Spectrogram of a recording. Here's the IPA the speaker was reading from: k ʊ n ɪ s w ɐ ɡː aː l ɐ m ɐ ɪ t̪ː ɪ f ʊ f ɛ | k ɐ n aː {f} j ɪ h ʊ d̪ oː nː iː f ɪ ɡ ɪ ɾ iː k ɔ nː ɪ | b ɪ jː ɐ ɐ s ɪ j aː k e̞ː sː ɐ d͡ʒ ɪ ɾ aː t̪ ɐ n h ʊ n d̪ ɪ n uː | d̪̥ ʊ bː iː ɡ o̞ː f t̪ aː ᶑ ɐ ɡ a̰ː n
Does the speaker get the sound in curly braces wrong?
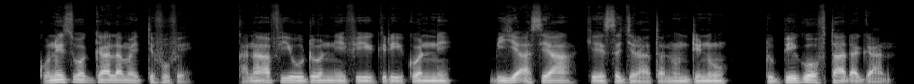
no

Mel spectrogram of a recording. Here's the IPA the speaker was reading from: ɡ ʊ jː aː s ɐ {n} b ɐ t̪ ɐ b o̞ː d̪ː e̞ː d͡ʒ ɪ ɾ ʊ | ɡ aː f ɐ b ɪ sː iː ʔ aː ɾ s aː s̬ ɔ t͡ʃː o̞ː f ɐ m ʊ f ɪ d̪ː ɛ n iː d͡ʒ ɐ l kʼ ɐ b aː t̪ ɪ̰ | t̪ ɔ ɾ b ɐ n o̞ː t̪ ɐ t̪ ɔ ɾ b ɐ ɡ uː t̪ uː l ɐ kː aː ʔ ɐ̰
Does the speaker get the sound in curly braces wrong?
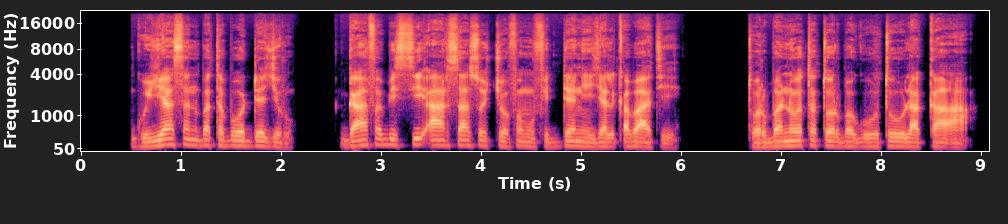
no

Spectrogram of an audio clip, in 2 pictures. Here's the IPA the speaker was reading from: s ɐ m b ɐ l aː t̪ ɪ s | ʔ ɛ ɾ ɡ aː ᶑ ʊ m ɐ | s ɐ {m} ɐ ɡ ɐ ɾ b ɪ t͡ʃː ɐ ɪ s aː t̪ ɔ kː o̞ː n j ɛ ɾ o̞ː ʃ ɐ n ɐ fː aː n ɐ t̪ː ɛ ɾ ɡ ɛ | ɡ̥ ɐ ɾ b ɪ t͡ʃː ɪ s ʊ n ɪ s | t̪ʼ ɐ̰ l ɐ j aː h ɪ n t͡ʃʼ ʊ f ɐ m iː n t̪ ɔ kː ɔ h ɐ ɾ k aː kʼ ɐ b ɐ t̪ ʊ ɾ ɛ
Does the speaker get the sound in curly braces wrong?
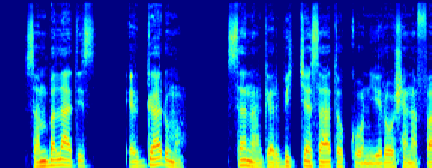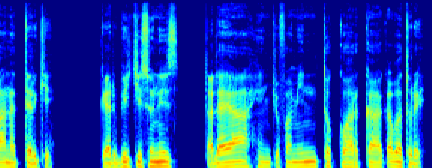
yes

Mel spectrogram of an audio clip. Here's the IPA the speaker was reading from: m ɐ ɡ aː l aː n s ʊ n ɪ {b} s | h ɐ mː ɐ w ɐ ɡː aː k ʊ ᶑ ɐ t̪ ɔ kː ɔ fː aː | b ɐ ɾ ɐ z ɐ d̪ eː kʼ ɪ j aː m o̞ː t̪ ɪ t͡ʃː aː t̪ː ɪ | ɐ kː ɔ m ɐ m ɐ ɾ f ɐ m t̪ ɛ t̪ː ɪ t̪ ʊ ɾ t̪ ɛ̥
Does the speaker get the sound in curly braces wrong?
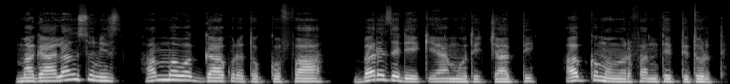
yes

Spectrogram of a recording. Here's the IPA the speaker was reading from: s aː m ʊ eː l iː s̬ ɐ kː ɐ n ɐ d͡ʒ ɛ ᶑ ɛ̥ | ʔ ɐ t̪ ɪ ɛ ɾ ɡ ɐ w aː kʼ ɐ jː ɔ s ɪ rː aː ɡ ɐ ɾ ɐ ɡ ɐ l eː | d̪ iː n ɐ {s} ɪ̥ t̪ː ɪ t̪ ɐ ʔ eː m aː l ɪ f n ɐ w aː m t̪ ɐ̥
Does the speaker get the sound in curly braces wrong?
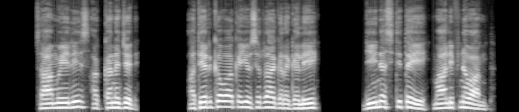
no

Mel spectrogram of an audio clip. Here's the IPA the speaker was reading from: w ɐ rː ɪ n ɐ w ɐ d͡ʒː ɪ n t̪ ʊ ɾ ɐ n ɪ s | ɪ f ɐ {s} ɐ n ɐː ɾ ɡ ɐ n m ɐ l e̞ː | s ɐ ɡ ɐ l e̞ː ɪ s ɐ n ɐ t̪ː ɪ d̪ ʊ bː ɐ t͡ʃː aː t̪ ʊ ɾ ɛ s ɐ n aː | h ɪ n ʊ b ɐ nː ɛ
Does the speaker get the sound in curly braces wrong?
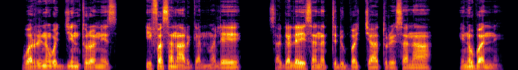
no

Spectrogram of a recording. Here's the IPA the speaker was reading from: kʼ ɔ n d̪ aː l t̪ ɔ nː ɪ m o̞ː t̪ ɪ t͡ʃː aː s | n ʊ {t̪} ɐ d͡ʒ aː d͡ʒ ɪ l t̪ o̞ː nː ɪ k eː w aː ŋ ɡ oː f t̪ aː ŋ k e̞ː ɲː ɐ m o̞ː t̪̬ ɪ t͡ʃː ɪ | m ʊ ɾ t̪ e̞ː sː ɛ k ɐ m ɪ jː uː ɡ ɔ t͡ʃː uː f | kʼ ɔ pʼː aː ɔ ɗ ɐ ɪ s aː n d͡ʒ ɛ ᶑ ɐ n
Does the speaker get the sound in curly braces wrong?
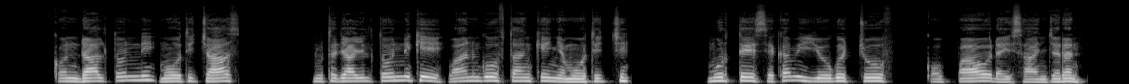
no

